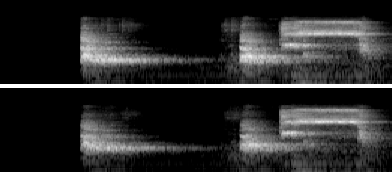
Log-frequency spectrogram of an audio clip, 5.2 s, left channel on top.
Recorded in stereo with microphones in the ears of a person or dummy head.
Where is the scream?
60° right (ahead or behind), 2.0 m.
